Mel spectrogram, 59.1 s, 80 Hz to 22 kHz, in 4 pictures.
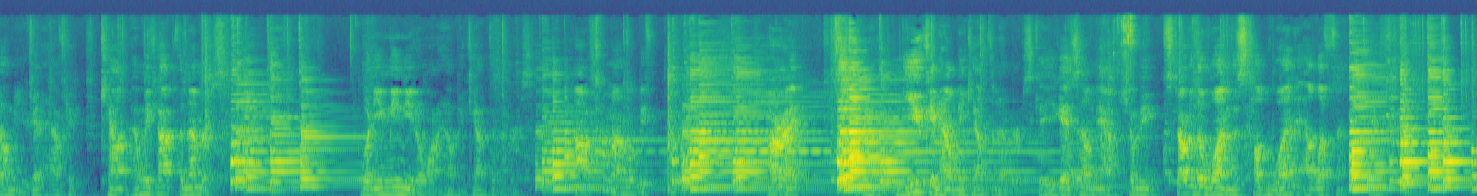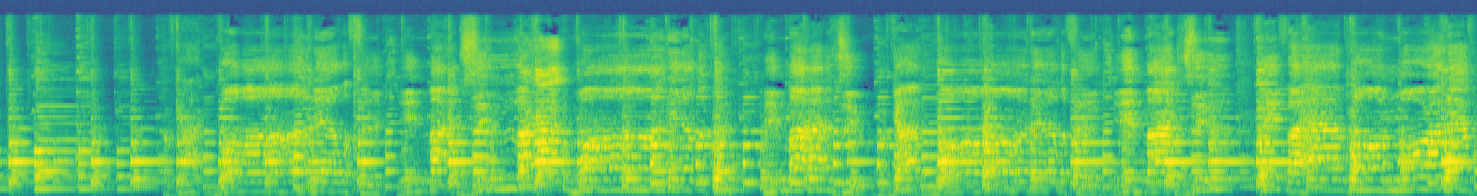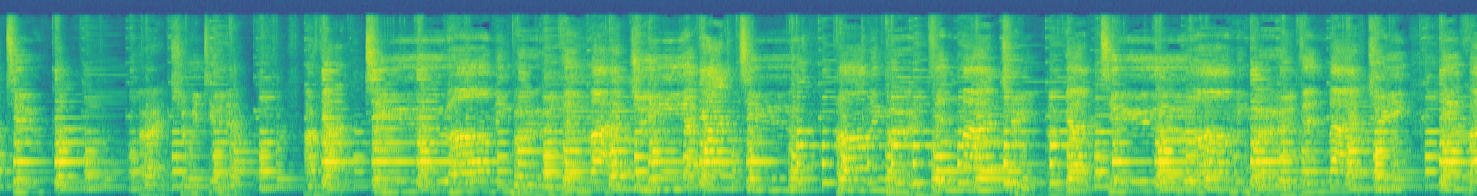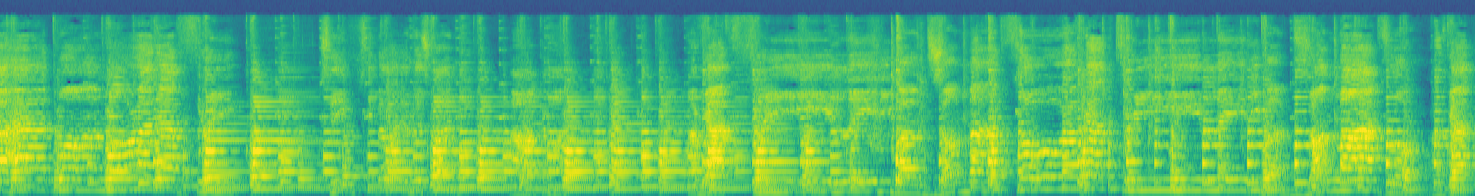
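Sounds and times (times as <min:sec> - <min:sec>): banjo plucking bluegrass: 0:01.8 - 0:59.0.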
